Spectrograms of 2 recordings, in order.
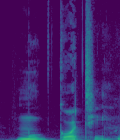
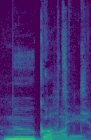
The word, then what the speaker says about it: mugoti: A Mugoti. Have I said that right? – Mugoti. – Mugoti. – Yes.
